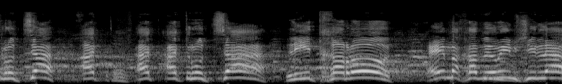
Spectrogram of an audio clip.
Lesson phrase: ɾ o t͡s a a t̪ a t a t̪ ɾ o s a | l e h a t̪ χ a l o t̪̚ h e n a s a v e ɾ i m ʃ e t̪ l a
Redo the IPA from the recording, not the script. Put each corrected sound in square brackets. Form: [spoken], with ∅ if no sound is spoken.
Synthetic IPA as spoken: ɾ o t͡s a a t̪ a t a t̪ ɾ o [t͡s] a | l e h [i] t̪ χ a [ɾ] o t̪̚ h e [m] a [χ] a v e ɾ i m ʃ e [∅] l a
